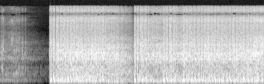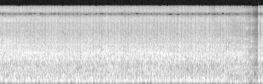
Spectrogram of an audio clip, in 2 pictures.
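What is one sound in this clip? A rapid-fire gun blasts in a fast, steady stream.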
